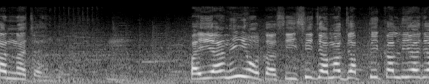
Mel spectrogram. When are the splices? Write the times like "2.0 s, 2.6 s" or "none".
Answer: none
